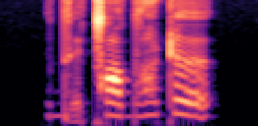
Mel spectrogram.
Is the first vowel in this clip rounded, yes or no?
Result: no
